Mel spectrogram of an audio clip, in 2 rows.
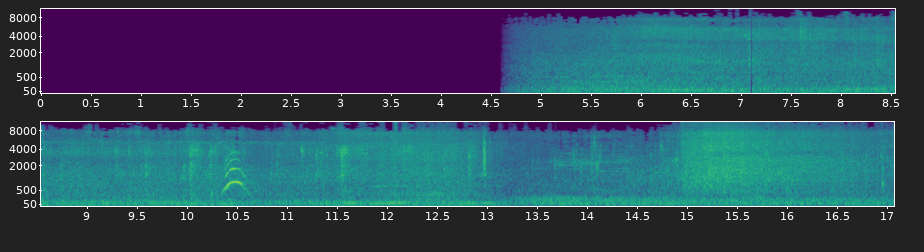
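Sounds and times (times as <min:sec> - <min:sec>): pickup truck driving past: 0:05.0 - 0:17.0.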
